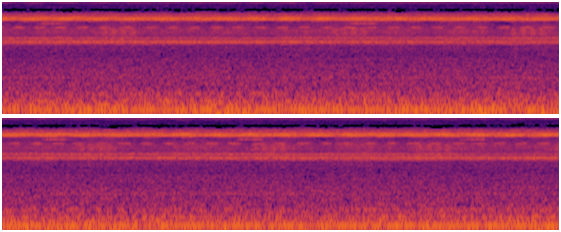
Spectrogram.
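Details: Crickets trilling through a warm summer night in the forest, an even high buzzing wash with fast faint pulsing and steady level, low murmur of background noise below.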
